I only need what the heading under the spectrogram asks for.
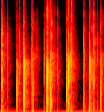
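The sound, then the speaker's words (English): A short round of clapping for a special guest: about five sharp, evenly spaced claps in a steady rhythm, moderately loud, with no one talking over it. “Right, big round of applause for the special guest”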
